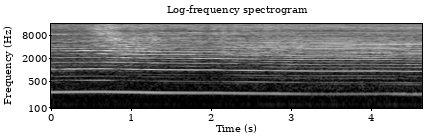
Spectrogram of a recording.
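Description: Electric hand planer running as it planes a Douglas fir panel: a steady, high motor-and-cutterhead whine that sags slightly in pitch as it cuts.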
